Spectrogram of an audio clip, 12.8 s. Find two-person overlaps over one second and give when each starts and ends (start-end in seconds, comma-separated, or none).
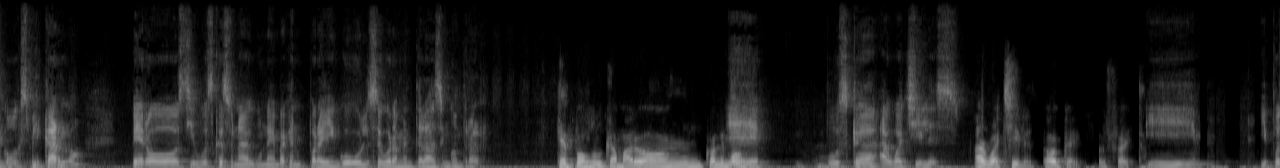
none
